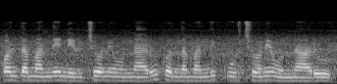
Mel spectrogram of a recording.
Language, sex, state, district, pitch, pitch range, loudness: Telugu, female, Telangana, Mahabubabad, 185 Hz, 170-195 Hz, -17 LUFS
